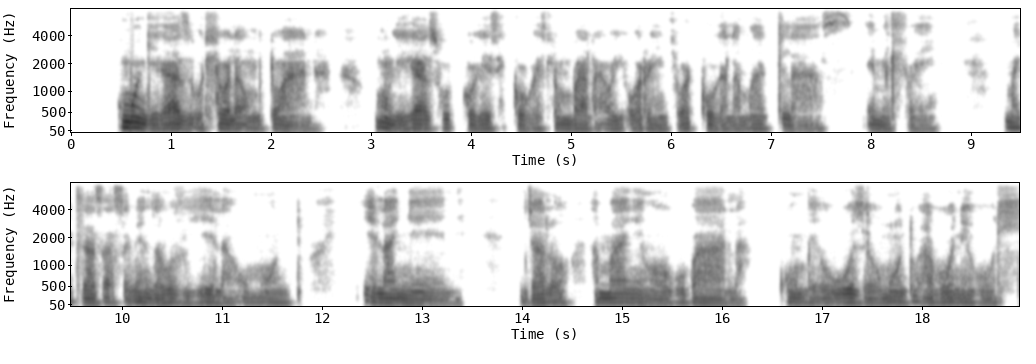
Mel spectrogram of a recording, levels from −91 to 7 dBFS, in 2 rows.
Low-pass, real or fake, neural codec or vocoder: 7.2 kHz; fake; vocoder, 44.1 kHz, 128 mel bands every 256 samples, BigVGAN v2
